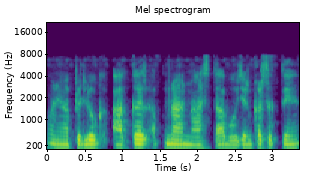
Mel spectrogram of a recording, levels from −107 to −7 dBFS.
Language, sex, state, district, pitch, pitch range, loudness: Hindi, male, Jharkhand, Jamtara, 125 Hz, 120-130 Hz, -24 LUFS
